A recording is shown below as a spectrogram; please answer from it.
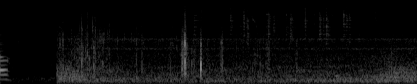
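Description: After a brief moment of silence, faint outdoor ambience with light scuffing on dry gravelly ground and two sharp clicks close together about two seconds in.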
